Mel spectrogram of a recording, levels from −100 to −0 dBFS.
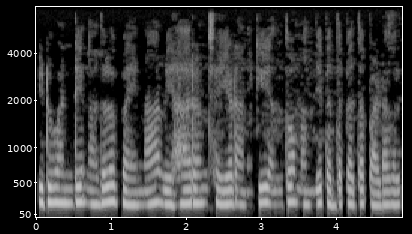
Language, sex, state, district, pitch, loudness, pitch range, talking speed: Telugu, female, Andhra Pradesh, Guntur, 200 Hz, -31 LUFS, 190-215 Hz, 125 wpm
